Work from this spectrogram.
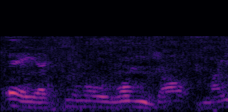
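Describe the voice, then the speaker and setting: A man's voice: medium pitch, animated, unhurried, vocal fry. A man making a casual amateur radio call, hesitant and self-effacing, heard over a radio signal. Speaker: amateur radio operator, caller. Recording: muffled ham radio signal with static. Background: faint radio noise.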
